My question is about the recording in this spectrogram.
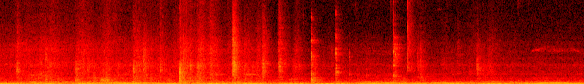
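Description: A spoon clicking and scraping against a glass chutney jar and a plate, a scatter of short sharp clinks, over a steady low hum.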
